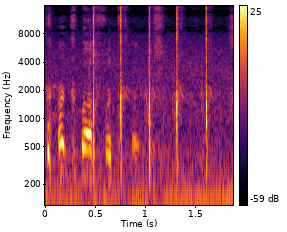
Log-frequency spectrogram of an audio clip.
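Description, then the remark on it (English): A series of sharp hand claps, roughly evenly spaced at a steady rhythm, about seven in two seconds, with voices talking and laughing underneath at the start. “Gotta clap for that.”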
